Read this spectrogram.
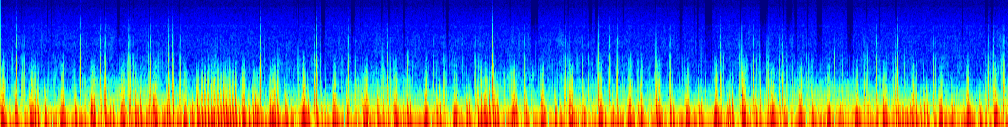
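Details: Female heartbeat recorded after squats, during recovery: a loud, quick, thumping heartbeat over a steady low hum, a raised heart rate after exercise.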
